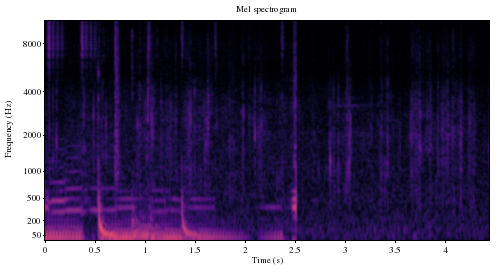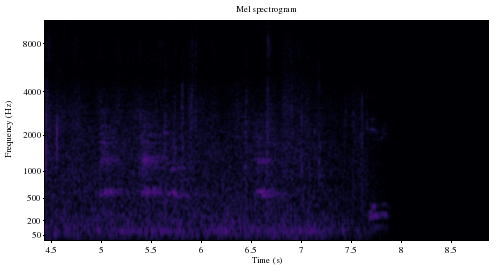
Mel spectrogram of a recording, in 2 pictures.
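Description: Paper banknotes rustle softly as they are counted.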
